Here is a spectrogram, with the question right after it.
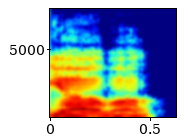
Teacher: इसके बोलने से मुख द्वार बहुत सकरा हो जाता है और हवा स्वर की भांति बीच से निकल जाती है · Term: अर्ध स्वर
